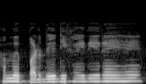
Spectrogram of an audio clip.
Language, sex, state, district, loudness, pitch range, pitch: Hindi, male, Uttar Pradesh, Shamli, -16 LUFS, 135-145 Hz, 140 Hz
